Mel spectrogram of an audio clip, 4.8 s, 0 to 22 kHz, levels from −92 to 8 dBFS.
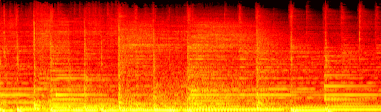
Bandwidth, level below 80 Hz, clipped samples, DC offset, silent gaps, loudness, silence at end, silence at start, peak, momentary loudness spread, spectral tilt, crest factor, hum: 16.5 kHz; -18 dBFS; under 0.1%; under 0.1%; none; -14 LUFS; 0 s; 0 s; 0 dBFS; 3 LU; -6 dB/octave; 12 dB; none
